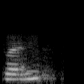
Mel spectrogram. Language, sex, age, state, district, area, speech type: Sanskrit, female, 18-30, Kerala, Thrissur, urban, conversation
